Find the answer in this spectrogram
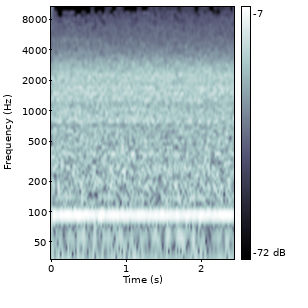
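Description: Steady low hum with an even hiss of background noise, unchanging throughout: the room tone of the space.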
